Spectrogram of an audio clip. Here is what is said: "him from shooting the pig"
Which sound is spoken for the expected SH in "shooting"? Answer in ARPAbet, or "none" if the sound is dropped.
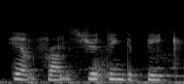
S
